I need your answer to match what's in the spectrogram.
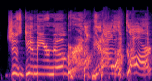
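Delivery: very high-pitched, play-acted man's yell. Retelling her 911 story, acting out the man in her car: retelling a man's yell. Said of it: "And the guy yells".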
